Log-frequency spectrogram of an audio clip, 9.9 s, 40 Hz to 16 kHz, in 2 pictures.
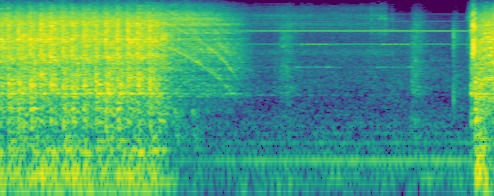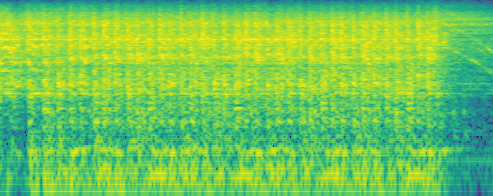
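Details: BMW E46 with LS6 V8 swap, first start attempt after sitting a year: steady starter cranking at roughly three turns a second in long bursts, engine spins but never catches; cranks, no start, cause not confirmed.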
